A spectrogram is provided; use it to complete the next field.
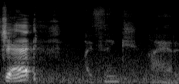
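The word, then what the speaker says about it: Jecht: I might be saying it slightly wrong, but I'm pretty sure it's pronounced Jet.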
